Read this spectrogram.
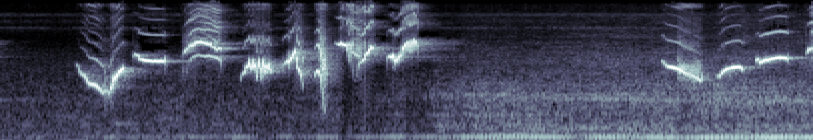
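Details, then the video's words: Long-tailed shrike singing hard as a lure for other shrikes: a quick medley of swooping whistles and harsh notes, then a hissing gap with low hum before more rising whistled slurs. "Burung cendet gacor DOR BUAT PANCINGAN CENDET AGAR BUNYI"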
